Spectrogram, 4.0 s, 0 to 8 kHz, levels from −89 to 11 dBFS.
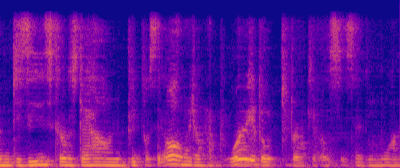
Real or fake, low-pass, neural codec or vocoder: fake; 7.2 kHz; codec, 32 kHz, 1.9 kbps, SNAC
